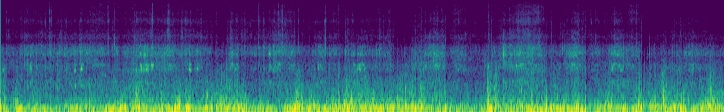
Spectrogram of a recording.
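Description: Wind buffeting the camera microphone and mountain bike tyres rumbling over a dirt trail at speed, with the bike rattling and clicking over bumps throughout.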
